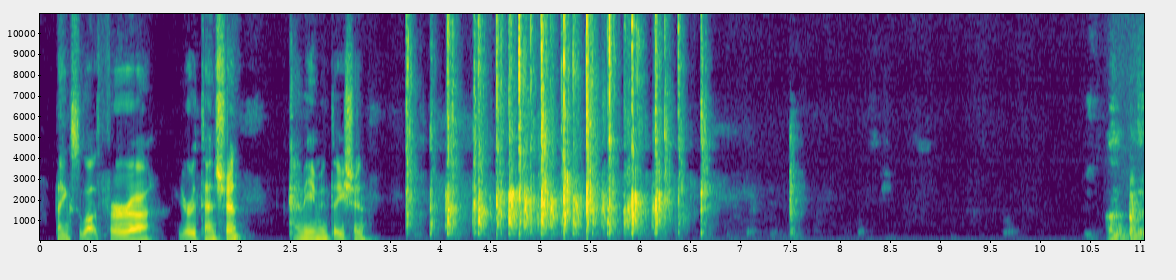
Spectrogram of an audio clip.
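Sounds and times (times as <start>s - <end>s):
small audience clapping: 3.6s - 6.9s.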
